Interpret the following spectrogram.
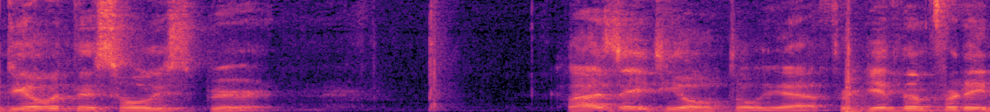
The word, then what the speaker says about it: Tlazolteotl: Tlazolteotl, pronounced Tlazolteotl, is a Mesoamerican earth mother of the Aztecs and Huastic and indigenous Mexican people, a patroness of midwives.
